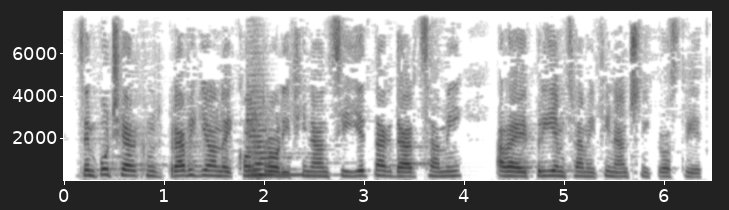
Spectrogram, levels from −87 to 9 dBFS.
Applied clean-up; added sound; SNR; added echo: classical method spectral subtraction.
